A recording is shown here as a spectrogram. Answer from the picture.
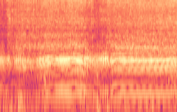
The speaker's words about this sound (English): Yeah, we're going to have to drill a new hole, buddy. Let's move the fishing hole over here. I got the drill.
